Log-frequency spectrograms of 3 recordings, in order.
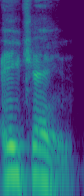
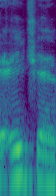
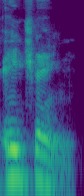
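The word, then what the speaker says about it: Achane: oh I said a chain I think actually pronounced a chain a chain like a chain pronounce a chain yes okay okay when he came out of college they pronoun everyone was pronouncing aan and so was I but when he's he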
